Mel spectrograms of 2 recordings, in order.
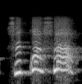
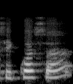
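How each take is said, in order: First: The question sounds blunt and dismissive. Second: The question sounds gentle and curious. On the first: The food seems unwelcome. The speaker calls it wrong. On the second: The asker is politely curious about the food. The speaker calls it right. "tu poses gentiment la question"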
